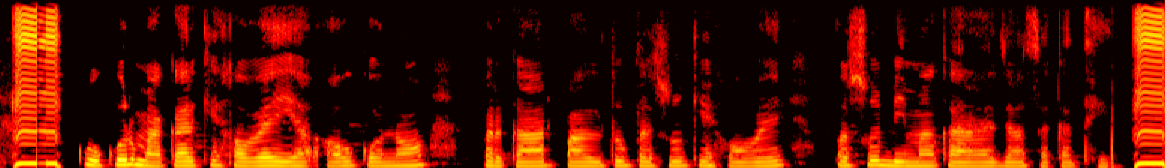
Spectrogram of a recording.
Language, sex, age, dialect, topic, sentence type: Chhattisgarhi, female, 25-30, Eastern, banking, statement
